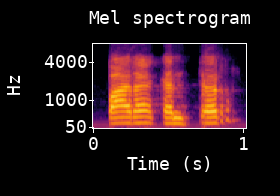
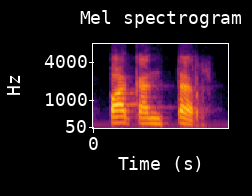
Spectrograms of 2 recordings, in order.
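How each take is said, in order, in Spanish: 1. Las dos sílabas de 'para' se pronuncian completas. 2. 'Para' se acorta y se une a la palabra siguiente. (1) "En vez de decir" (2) "decimos ... mezclamos las palabras o las vamos acortando"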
